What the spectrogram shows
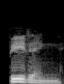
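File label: "beating", American English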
